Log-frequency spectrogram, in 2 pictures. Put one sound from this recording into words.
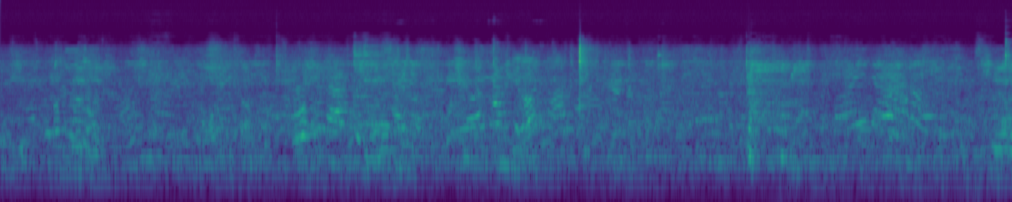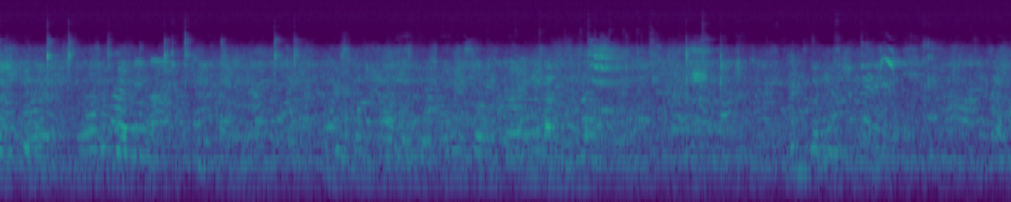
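Many young children chatter and call out loudly in an echoing hall.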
